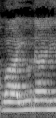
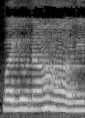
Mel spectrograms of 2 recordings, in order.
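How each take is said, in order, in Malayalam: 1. ആദ്യ സ്വരം ദീർഘമാണ്. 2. ആദ്യ സ്വരം ഹ്രസ്വമാണ്.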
